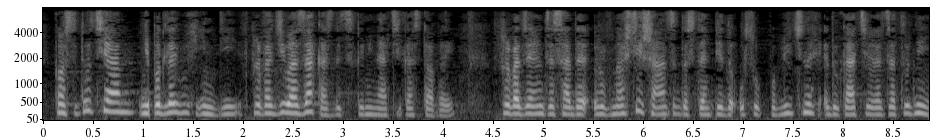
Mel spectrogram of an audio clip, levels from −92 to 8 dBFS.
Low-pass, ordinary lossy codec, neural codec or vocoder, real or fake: 7.2 kHz; Opus, 64 kbps; none; real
